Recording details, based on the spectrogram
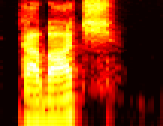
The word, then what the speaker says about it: Kabak: The new center back, Kabak, is that how you say his name? – Kabak.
